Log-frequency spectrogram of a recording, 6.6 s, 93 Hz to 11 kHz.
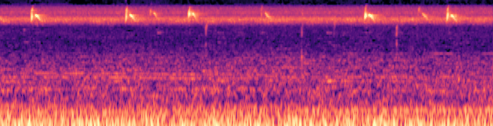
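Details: Two Eastern Kingbirds, one lacking a developed tail, at Tommy Thompson Park on August 28, 2020, give short, sharp, high zipping notes every second or two over a steady shrill insect drone and a low background rumble.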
